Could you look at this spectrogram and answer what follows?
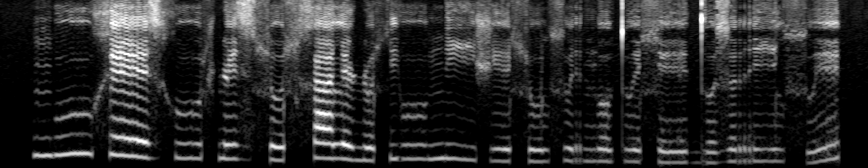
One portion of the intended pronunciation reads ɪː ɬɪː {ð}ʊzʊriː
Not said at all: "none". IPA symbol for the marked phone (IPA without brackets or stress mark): d̪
